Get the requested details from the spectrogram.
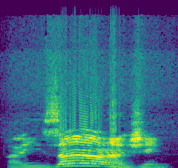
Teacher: A sílaba que mais durou tempo aí, ó, foi o za, de paisagem. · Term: sílaba tônica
